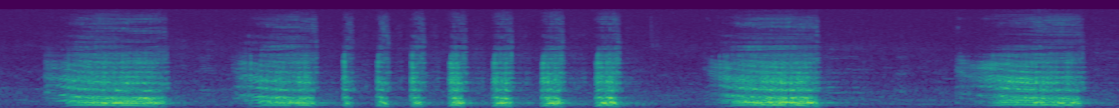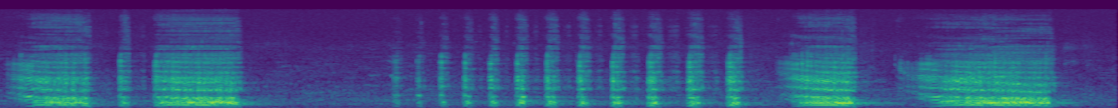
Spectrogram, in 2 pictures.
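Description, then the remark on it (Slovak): Deep, bellowing roars from red deer stags in the rut, long drawn-out calls alternating with series of short, rapid grunting bursts, loud, with no talking. “Takže tie jelene si nadávajú, zhusta si nadávajú skrátka a väčšinou to pomôže a ten druhý jeleň teda na to rujovisko nepríde a neobťažuje toho druhého jeleňa.”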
